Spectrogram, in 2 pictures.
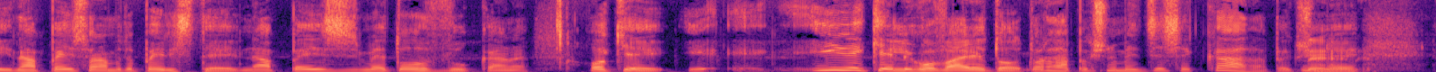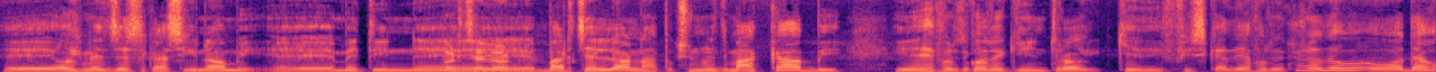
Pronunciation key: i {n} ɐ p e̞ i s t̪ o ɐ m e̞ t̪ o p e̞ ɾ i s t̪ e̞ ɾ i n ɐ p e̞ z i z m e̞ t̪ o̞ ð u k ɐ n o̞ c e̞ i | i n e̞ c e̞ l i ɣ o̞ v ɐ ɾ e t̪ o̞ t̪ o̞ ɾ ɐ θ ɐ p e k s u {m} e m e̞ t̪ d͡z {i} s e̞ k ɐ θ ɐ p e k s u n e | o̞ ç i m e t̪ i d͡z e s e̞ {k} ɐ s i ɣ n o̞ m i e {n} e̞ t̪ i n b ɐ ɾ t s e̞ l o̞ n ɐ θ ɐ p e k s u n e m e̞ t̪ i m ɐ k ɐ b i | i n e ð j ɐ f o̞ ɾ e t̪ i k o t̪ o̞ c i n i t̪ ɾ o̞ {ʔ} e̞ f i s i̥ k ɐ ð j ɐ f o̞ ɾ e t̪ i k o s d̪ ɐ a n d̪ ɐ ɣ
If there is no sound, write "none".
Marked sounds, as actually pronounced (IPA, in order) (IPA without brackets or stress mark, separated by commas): n, n, e, k, m, c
